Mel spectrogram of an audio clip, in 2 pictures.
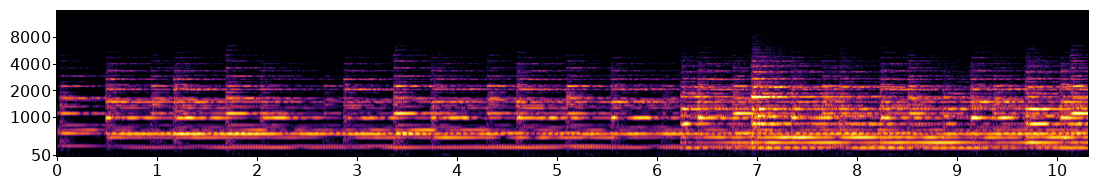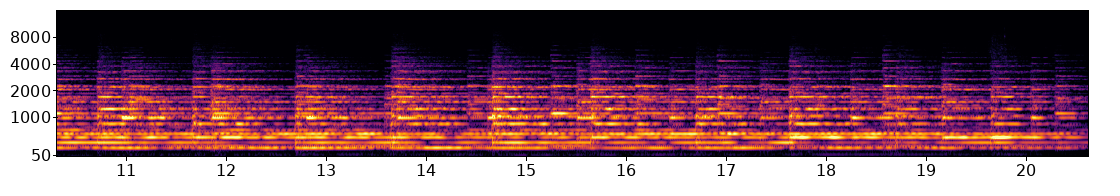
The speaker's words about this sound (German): Es ist 12 Uhr. Das Mittagsläuten kommt heute aus Engeltal in Mittelfranken.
